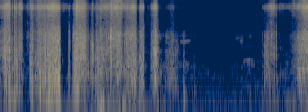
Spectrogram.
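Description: Footsteps crunching in snow, about one step every half second. They stop for under two seconds past the middle, then start again near the end.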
